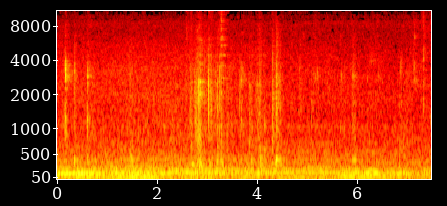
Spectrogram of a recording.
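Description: Close-up chewing of crisp-battered fried breadfruit: scattered small crunches and clicks, with a short cluster about three seconds in. Light clicks from fried pieces being picked off the plate.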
